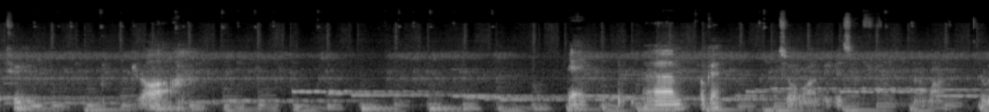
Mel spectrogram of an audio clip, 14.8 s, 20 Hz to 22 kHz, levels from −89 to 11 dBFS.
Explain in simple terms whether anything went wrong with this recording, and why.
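Nothing went wrong with this audio that a listener can pick out. At no point does anything stand out as a problem, so there is no fault here to name or explain.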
